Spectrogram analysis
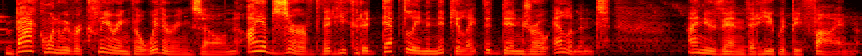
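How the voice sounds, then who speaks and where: Young male game ranger: scholarly, dutiful, wry, articulate, animated intonation. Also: mid-range voice, faint music behind. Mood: earnest, solemn. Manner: articulate, measured, explanatory, slightly wry. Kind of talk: video game voice acting.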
